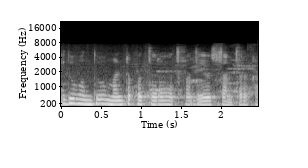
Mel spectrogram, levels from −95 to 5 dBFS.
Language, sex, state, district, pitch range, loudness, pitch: Kannada, female, Karnataka, Koppal, 170-195 Hz, -14 LUFS, 175 Hz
